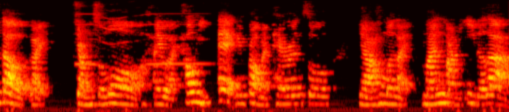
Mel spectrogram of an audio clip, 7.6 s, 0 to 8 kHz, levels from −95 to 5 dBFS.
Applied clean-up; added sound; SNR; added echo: classical method spectral subtraction.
